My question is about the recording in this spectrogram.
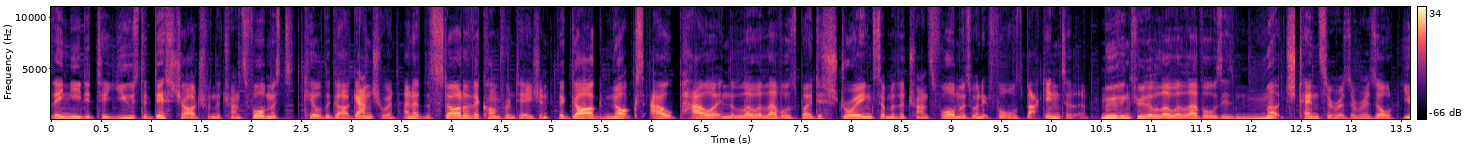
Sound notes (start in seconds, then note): none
